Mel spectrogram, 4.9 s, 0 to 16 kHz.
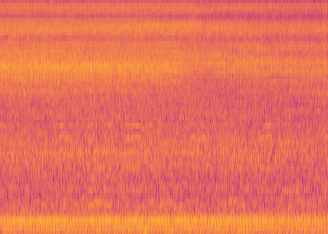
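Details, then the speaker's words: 2006 Acura TL Type-S 3.5 V6 after timing belt retimed and pulleys replaced (noise resembled lifters or a valve knock but came from the tensioner): smooth, even idle with a steady low hum and no ticks, knocks or whine. "como pueden escuchar no hay ningún ruido y el motor escucha super limpio súper suave muy suavecito"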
